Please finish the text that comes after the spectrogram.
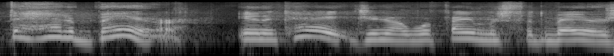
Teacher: I was told to listen for a sh sound on the s's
